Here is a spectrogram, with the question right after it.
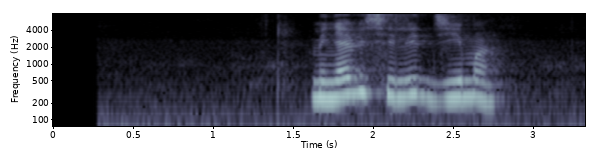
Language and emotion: Russian, positive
